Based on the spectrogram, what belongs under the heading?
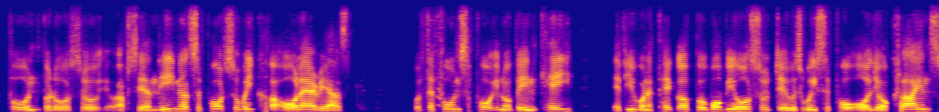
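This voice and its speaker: Fast-talking Geordie man pitching software. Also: smooth, dry recording, highs cut off. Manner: fast, filler-heavy sales talk. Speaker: software company presenter. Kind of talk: webinar product pitch.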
